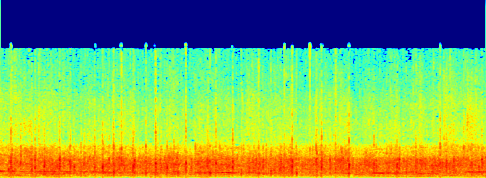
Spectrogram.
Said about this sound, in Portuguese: Uma salva de palmas para você.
